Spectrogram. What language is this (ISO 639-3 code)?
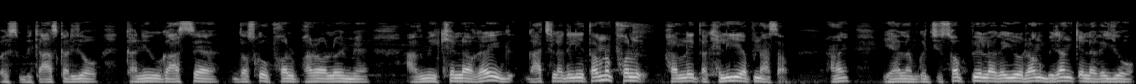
mai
